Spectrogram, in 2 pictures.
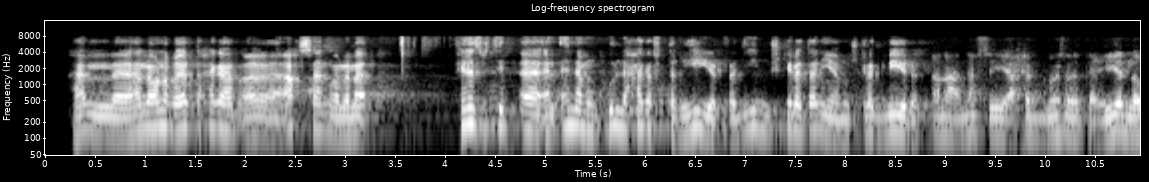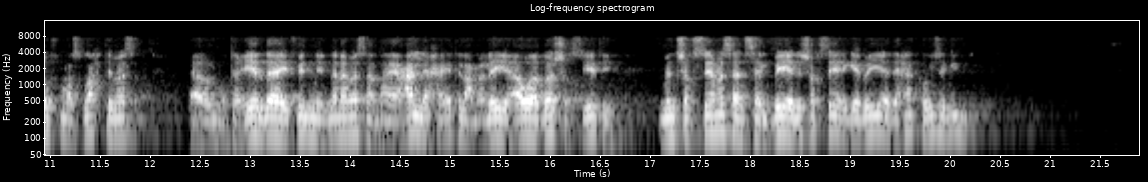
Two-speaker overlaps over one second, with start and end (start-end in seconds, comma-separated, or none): none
